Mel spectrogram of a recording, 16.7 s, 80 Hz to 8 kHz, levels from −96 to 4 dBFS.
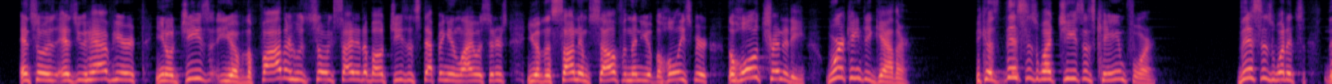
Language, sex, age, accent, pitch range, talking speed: English, male, 50-69, American, 160-245 Hz, 185 wpm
